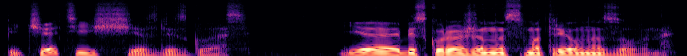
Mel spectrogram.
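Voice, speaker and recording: Brief: male audiobook narrator, animated, wide pitch range, dry close mic. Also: a little slow, dry recording.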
